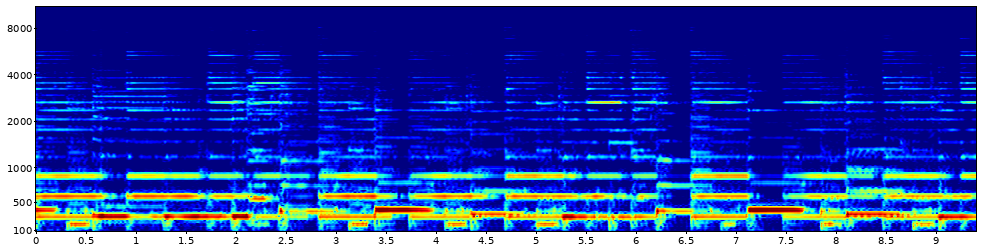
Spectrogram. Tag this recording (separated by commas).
Music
